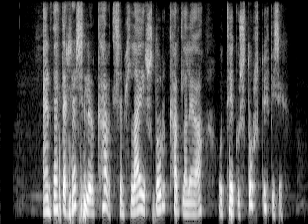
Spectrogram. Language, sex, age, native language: Icelandic, female, 50-59, Icelandic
